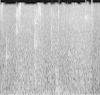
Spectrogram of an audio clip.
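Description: Steady, fairly loud hiss of background noise with a few faint ticks in it.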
